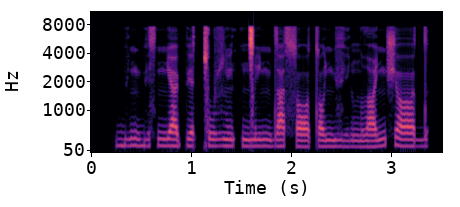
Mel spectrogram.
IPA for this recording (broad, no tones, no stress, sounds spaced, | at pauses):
bʲ a̤ ɲ bʲ æ̤ s ɲ æ pʲ a ǀ u ɮ ĩ t ŋ͡ǀ i ɲ d a s ɔ t ɔ ɲ vʲ æ̤ ɲ ðˤ ɛ ɲ ʃ ʌ d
